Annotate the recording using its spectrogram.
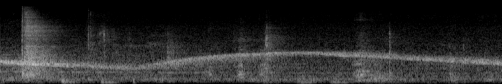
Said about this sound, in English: We hear ambulances and fire engines going by every day, many times during the day. And if you're selected as a juror in this trial, we'll be seated in the courtroom across the hallway. We will hear it even more.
